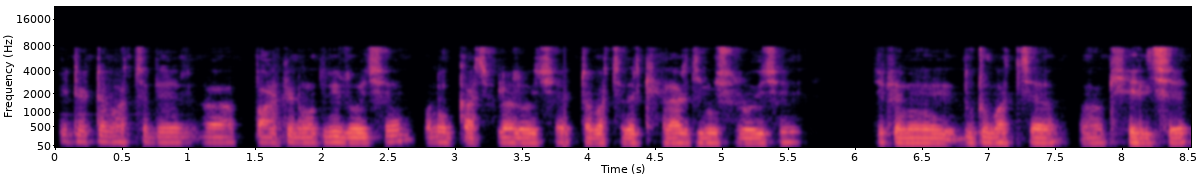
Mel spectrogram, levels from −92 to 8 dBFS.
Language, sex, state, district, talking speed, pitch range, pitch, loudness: Bengali, male, West Bengal, North 24 Parganas, 140 wpm, 105-115 Hz, 110 Hz, -28 LUFS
